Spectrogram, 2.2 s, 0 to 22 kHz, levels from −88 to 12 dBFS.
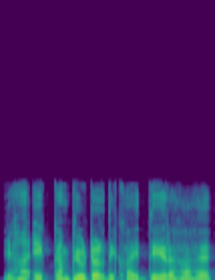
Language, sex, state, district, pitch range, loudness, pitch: Hindi, male, Jharkhand, Ranchi, 130-140 Hz, -16 LUFS, 130 Hz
